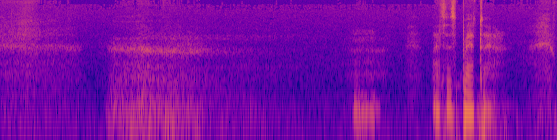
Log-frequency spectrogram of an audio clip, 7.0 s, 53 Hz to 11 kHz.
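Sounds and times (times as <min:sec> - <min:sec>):
long airy inhale and deeper rushing exhale: 0:00.0 - 0:05.4
speech: 0:05.5 - 0:06.3.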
